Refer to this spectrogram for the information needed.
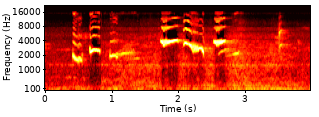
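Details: Short whistled notes from an oriental magpie-robin, some rising and some falling, given in brief separate bursts, with a faint steady hum in the background.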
